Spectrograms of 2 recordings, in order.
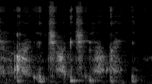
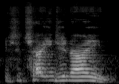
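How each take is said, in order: First: Playful whisper through a laugh; half-laughing stage whisper of the advice; mock whisper. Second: Said in the usual way. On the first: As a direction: hush it like a secret warning. Repeating advice, then whispering it.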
